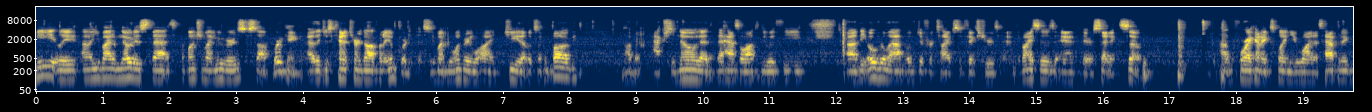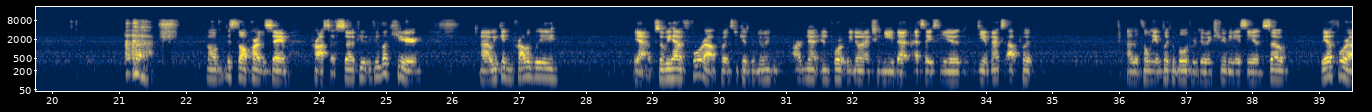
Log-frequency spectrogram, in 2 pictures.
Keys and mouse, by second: 0.4 right click, 1.2 click, 5.0 right click, 5.6 click, 7.8 right click, 8.4 click, 9.7 click, 10.4 click, 19.8 click, 20.4 click, 22.6 click, 24.3 click, 25.3 click.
